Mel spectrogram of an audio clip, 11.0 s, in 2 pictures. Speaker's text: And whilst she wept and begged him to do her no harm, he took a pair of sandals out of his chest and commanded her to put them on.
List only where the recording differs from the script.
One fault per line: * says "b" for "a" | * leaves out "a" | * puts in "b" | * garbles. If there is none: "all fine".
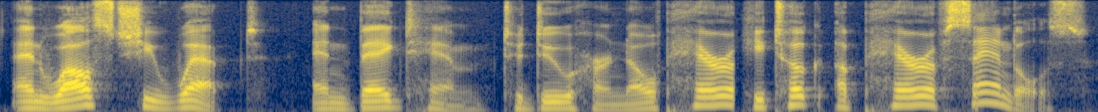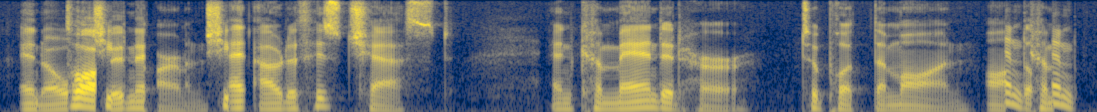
* says "pair" for "harm"
* garbles
* garbles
